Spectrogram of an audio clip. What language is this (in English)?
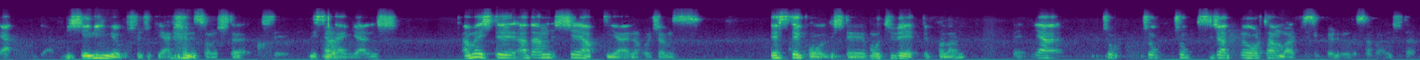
Turkish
